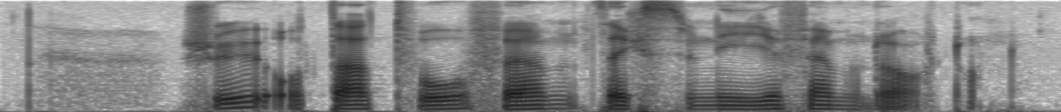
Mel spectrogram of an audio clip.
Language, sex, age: Swedish, male, 16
